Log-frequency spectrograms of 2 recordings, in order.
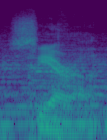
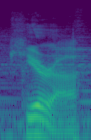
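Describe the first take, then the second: First: It starts with an S sound, three syllables. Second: It starts with a K sound, two syllables. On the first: This is how some non-Irish people say it. The speaker calls it wrong. "Or Sierra. As some people would say" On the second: This is how Irish people say it. The speaker calls it right. "the correct pronunciation, as lots of people from Ireland pointed out, it is Kira"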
